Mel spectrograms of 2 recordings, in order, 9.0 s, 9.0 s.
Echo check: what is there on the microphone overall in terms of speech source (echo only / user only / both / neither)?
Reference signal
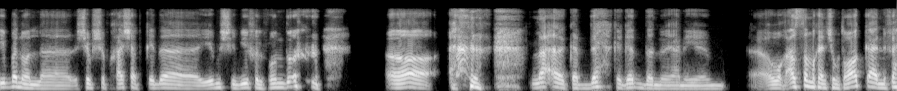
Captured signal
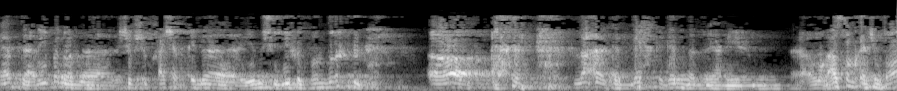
echo only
